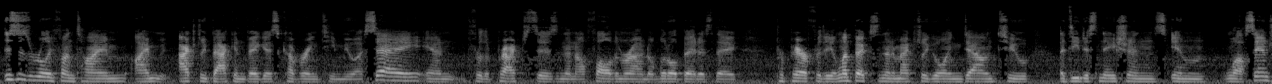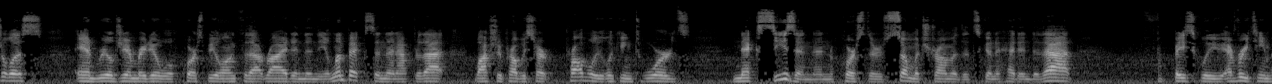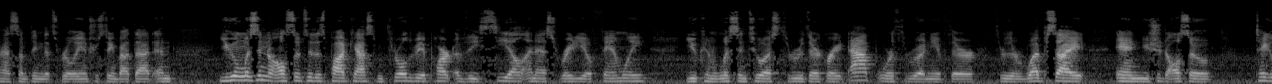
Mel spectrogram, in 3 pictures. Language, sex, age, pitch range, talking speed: English, male, 20-39, 130-150 Hz, 215 wpm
